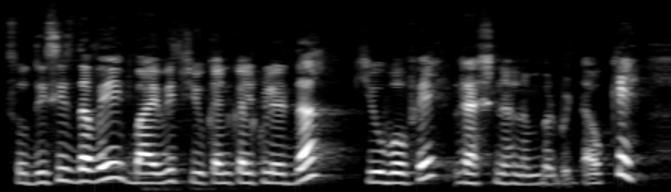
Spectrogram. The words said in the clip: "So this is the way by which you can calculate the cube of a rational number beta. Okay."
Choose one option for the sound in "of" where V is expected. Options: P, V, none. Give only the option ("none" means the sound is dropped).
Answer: P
